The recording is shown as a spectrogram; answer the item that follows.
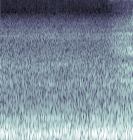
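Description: Sand pouring from an overhead loading spout into a trailer's sand box, a steady rushing noise with a steady low hum underneath.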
